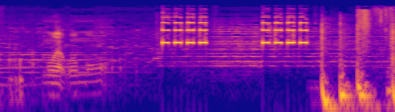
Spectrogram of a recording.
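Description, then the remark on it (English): An alarm clock beeps in the morning in quick bursts of four or five shrill, loud electronic tones. A person starts talking just as the beeping stops. “There it is. The sound signaling your morning has begun.”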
